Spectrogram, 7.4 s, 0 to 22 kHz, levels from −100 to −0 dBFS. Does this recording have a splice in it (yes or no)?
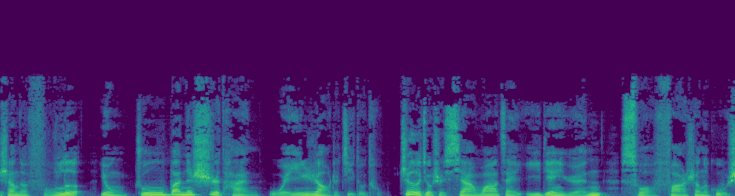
yes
